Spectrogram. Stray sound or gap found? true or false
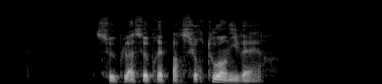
true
